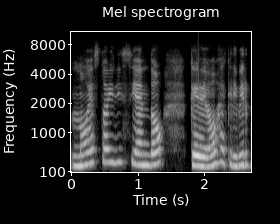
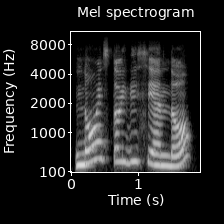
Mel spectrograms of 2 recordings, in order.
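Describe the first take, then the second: First: Said in the usual way. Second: Slow, higher and louder, no punched; emphatic warning. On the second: Shown as a demonstration. Teacher warning students not to confuse the rule. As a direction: warn the class slowly and firmly. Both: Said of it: "ojo, no nos confundamos".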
